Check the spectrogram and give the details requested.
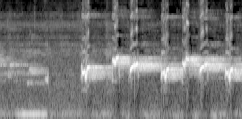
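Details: Yellow-vented bulbul song used to coax other bulbuls into singing: short liquid whistled phrases, rising then dropping, repeated about every half second after a brief silence, a low hum early on.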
